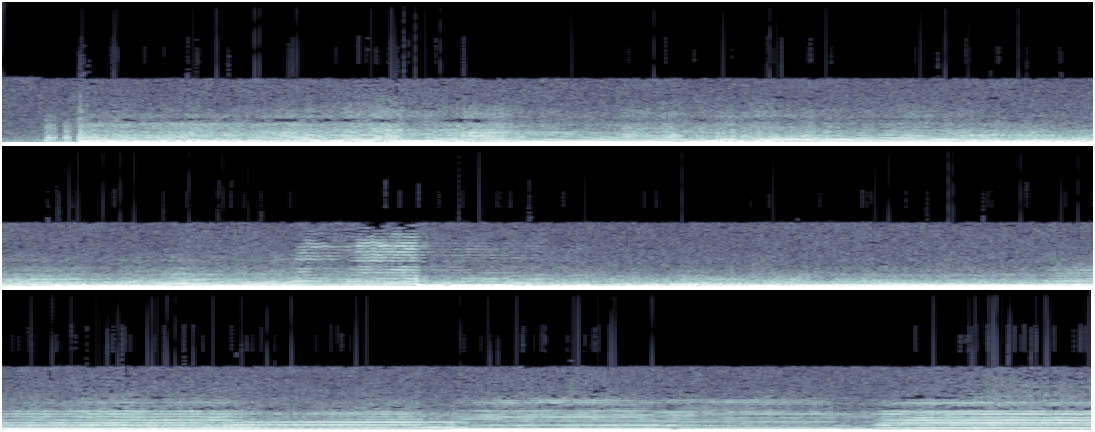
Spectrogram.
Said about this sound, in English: there's always a chance the thunder of the engine and the roar of the crowd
